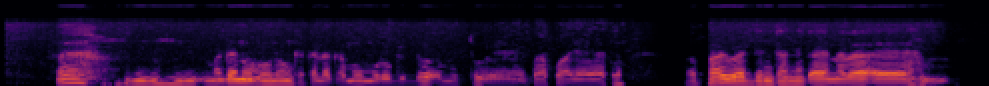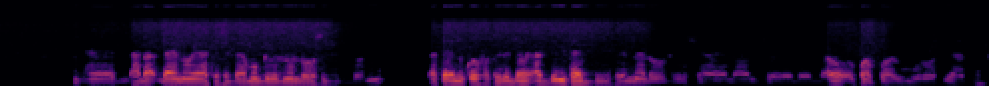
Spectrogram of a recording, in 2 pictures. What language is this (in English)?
Sidamo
